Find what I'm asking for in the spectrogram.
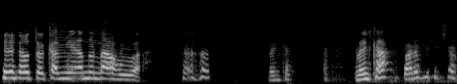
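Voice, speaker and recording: Speaking fairly slowly with ordinary pitch variation, a woman's high voice comes through dry and close, with no echo. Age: 60s. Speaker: viewer joining live, emotional therapist. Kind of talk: casual chat. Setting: video call while walking outdoors.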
